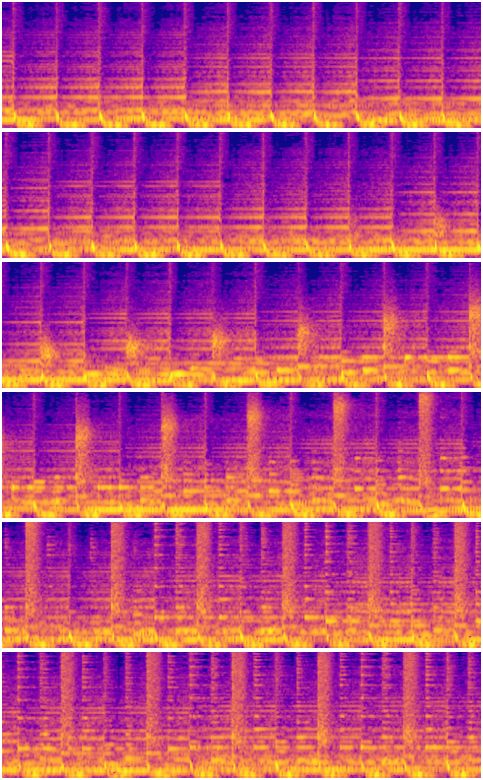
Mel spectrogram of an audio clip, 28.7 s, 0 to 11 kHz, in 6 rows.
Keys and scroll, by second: 2.7 z, 4.3 0, 4.5 v, 5.2 Right, 5.3 Left, 5.4 p, 9.2 v, 10.3 v, 11.3 g, 14.1 Right, 14.8-15.7 typing, 22.8 ctrl+shift+z, 24.1 p, 26.8 p.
